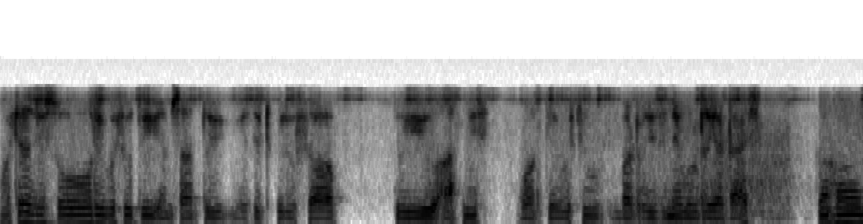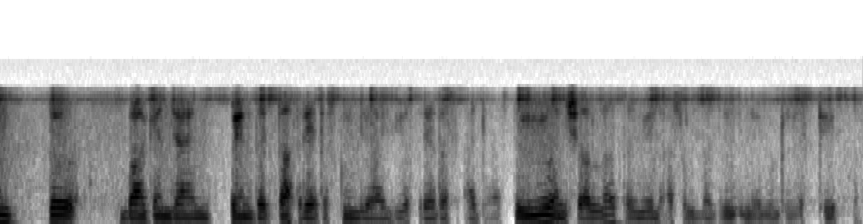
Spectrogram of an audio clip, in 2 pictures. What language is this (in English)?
Kashmiri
